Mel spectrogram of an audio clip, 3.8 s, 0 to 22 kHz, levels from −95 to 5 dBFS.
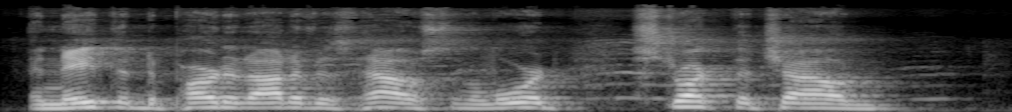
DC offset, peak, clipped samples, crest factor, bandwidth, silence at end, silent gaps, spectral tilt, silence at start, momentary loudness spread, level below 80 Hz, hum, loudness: under 0.1%; 0 dBFS; under 0.1%; 18 dB; 18 kHz; 0.45 s; none; -5.5 dB/octave; 0.1 s; 7 LU; -62 dBFS; none; -19 LUFS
